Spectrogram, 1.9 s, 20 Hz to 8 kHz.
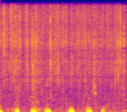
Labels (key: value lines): label: biophony
recorder: SoundTrap 600 or HydroMoth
